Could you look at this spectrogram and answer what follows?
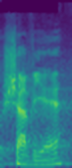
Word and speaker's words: Xavier: Xavier in such a long time, but Well, that's it's that's in the way.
